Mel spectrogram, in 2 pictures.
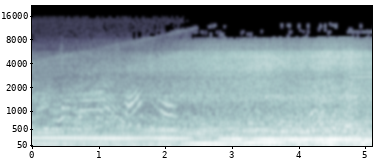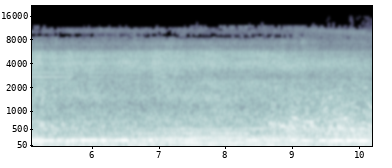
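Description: Iveco truck's diesel engine pulling a weight sled under full load, its steady note dropping lower in two steps as the load builds.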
